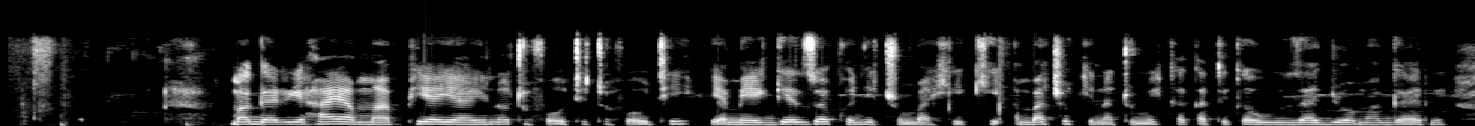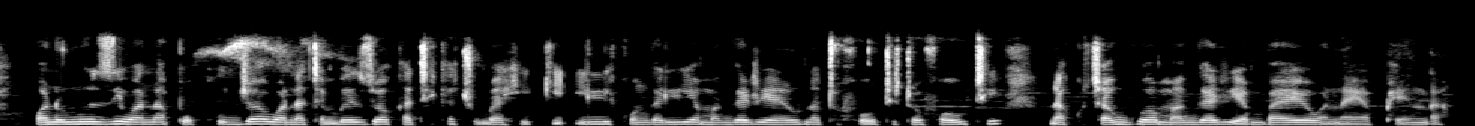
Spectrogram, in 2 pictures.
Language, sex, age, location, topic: Swahili, female, 18-24, Nakuru, finance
